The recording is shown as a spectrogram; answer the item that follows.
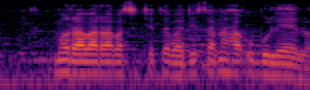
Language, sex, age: Southern Sotho, male, 20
